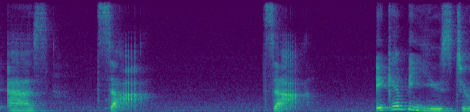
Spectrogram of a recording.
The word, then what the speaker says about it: 咋: is also regional In daily life, it is pronounced as “咋 zǎ” It can be used to replace “怎麼” Here are some examples To be more casual, you can say “咋辦?”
